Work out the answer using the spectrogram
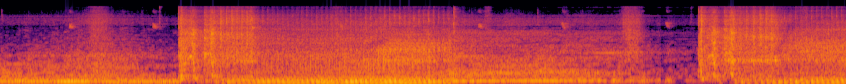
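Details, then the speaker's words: Honda Beat injection scooter, starter cranking after repair: starter spins the engine smoothly and it catches with no rough "ngek" grinding; the starter motor was dirty and dry, cleaned and greased, and is now back to normal. "suara ngek di dinamo starter sudah hilang jadi masalahnya hanya dinamonya kotor dan kering ya dibersihkan lalu dikasih pelumas menggunakan gemuk sudah normal kembali"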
